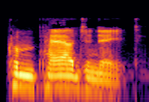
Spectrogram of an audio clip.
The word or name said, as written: compaginate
